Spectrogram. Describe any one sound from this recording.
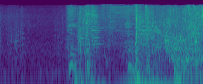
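A magical beam of light bursts with a loud rushing whoosh.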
